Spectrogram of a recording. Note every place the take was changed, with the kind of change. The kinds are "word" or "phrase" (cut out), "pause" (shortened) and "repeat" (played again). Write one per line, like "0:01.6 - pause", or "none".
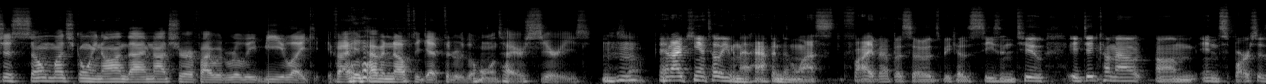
0:07.3 - word
0:10.7 - word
